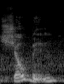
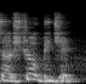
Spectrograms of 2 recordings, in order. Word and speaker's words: Shobijin: so she was the showbin, because the J is silent, right? No, it's Shobijin.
